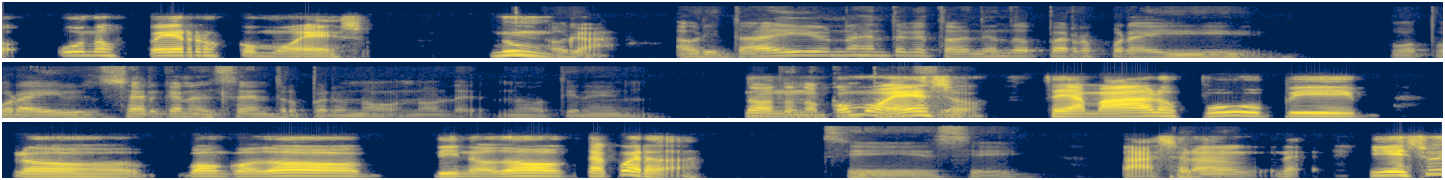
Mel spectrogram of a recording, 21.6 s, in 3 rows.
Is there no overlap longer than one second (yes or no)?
no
